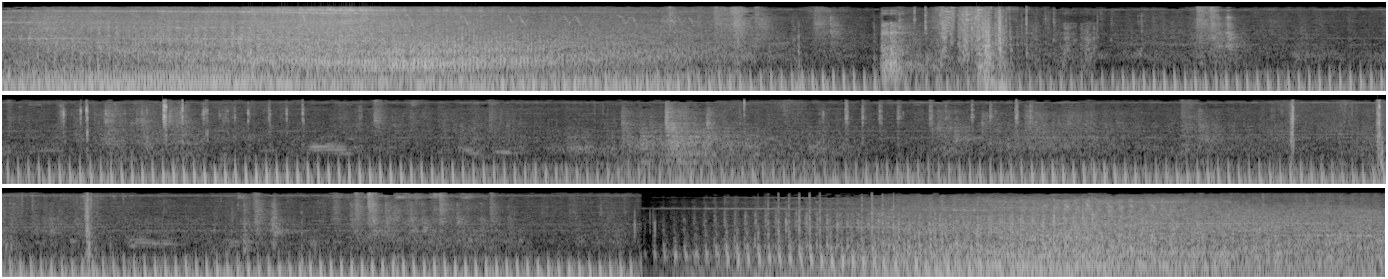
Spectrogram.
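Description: Helicopter rotor blades thump loudly and steadily.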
